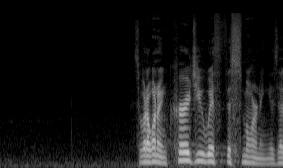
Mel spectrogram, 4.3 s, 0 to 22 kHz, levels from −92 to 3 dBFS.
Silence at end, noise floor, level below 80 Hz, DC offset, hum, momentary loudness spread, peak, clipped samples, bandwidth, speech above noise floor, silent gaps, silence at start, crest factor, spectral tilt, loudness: 0 s; -70 dBFS; -68 dBFS; under 0.1%; none; 11 LU; -10 dBFS; under 0.1%; 15.5 kHz; 41 dB; none; 2.1 s; 22 dB; -7.5 dB/octave; -29 LUFS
